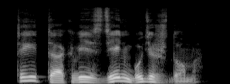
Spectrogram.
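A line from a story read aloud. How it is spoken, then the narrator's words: Plain. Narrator (Russian): ответила она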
